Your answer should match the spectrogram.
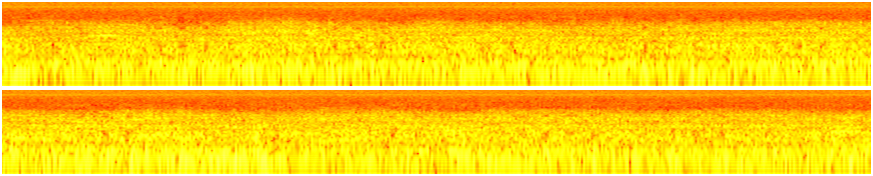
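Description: A steady engine rumble with a faint murmur of voices over it.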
